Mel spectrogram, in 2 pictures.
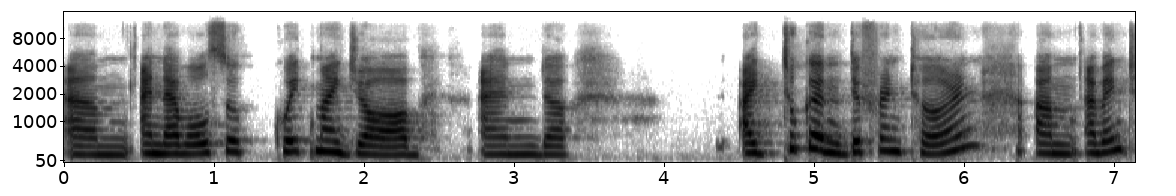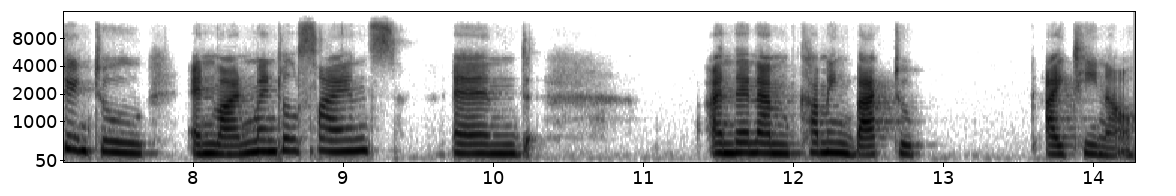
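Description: On a very clean recording with a silent background, the speech is very slow, with long, frequent pauses and ordinary pitch variation. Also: woman, fairly high pitch for a woman. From India. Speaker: podcast host. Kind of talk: casual interview. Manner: halting.

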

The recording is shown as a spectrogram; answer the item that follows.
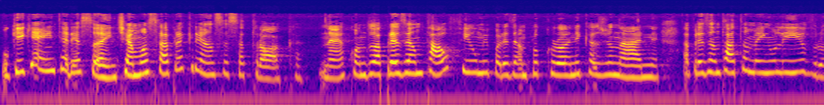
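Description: Against a quiet background, a woman speaks at a moderate pace with hardly any pauses. Her high voice shows ordinary pitch variation. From Southern Brazil, Porto Alegre. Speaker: educator and children's author. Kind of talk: interview.

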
